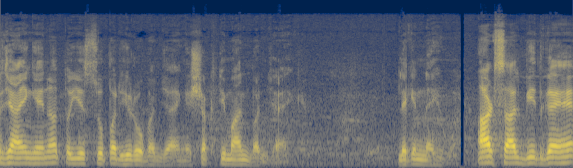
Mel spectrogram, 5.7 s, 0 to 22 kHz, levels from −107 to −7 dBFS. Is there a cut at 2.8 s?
no; 1 cut; at 4.6 s

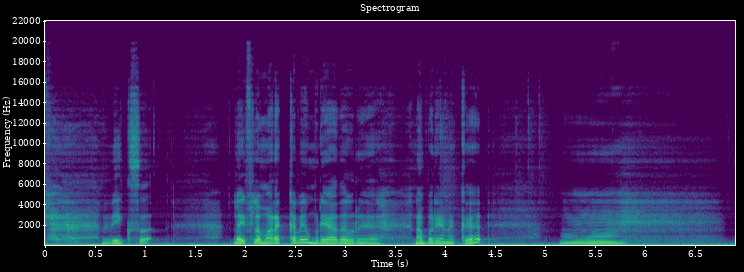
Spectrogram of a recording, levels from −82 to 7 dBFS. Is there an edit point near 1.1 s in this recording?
no; 0 cuts

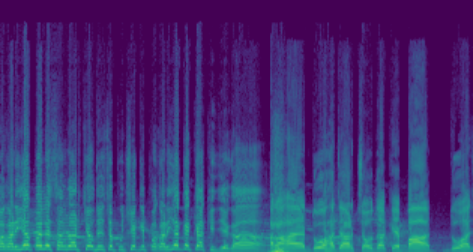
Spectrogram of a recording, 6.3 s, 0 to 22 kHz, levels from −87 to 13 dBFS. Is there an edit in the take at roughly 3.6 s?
yes; 1 cut; at 3.6 s

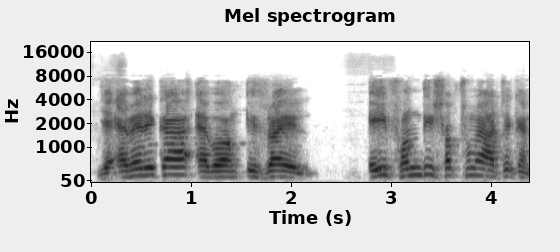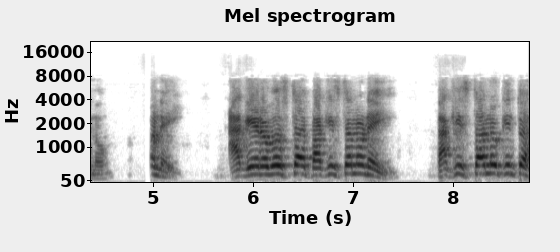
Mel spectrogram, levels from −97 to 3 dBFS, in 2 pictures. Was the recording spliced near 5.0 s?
yes; 1 cut; at 5.0 s

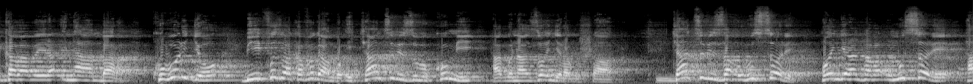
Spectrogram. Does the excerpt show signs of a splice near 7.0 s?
no; 0 cuts

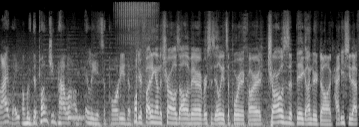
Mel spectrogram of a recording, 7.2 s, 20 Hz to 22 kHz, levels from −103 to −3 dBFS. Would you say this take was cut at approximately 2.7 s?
yes; 1 cut; at 2.7 s

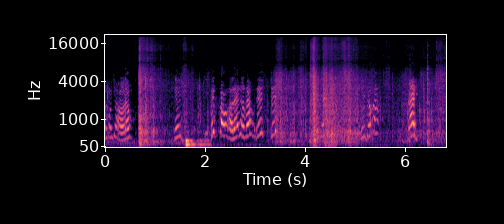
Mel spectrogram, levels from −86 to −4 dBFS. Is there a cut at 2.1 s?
yes; 1 cut; at 2.1 s

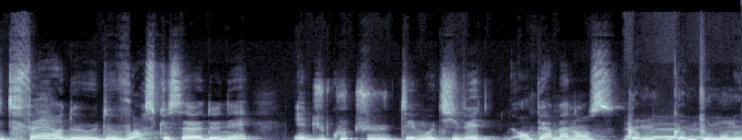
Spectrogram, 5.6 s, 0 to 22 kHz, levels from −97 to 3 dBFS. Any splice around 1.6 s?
no; 1 cut; at 4.7 s

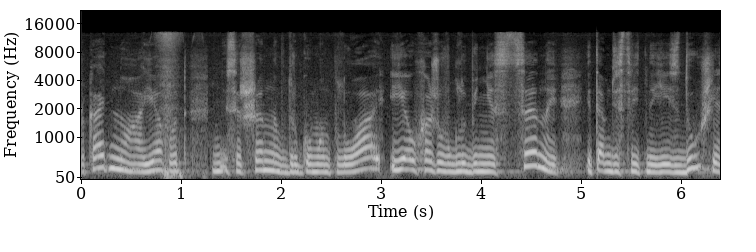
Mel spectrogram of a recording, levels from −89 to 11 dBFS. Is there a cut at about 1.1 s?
yes; 2 cuts; at 1.1 s, 3.0 s

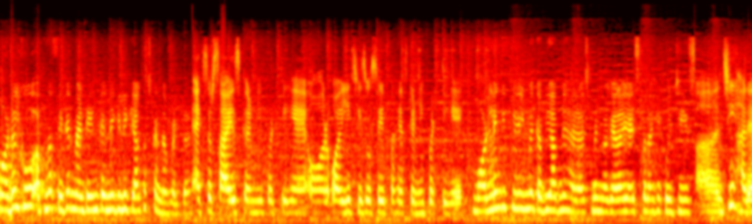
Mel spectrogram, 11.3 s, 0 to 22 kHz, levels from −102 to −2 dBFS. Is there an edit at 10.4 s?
yes; 3 cuts; at 2.9 s, 7.0 s, 10.4 s

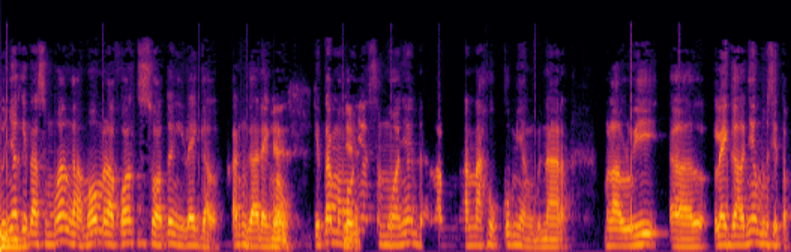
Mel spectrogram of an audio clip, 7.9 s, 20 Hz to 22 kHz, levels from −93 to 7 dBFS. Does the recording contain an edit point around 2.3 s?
no; 0 cuts

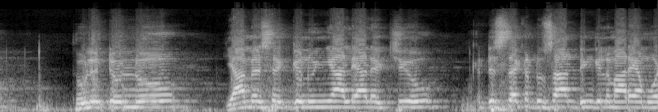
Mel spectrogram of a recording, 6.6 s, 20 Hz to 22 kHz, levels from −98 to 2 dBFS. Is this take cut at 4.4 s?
no; 0 cuts

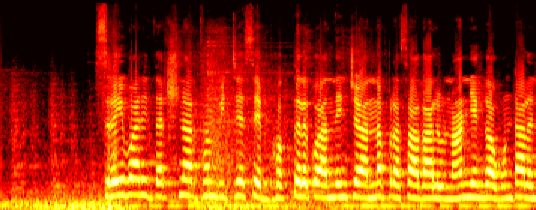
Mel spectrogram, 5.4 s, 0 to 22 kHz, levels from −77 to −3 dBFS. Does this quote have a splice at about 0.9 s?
yes; 1 cut; at 0.9 s

